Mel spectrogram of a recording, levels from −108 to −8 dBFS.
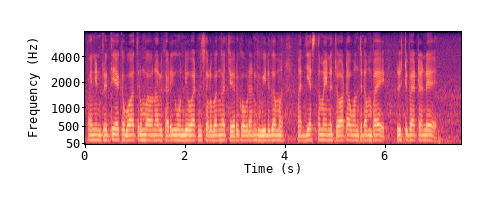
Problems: constant background noise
